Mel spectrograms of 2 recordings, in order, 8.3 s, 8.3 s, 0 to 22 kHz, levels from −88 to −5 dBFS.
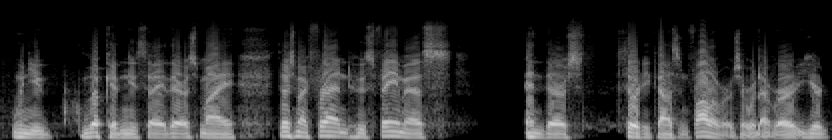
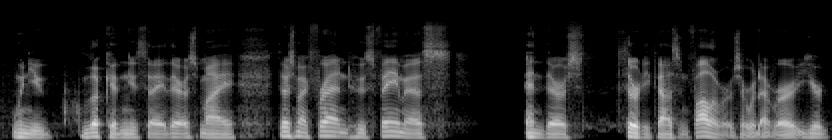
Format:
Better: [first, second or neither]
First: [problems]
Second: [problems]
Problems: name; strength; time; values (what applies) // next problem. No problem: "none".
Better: second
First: distortion; slight; 10 dB below the speech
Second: none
